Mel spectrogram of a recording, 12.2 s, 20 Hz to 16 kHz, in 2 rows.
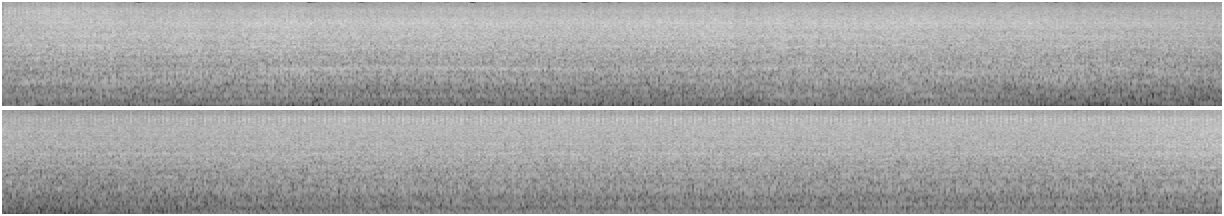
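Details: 2007 Saab 9-5 2.3L turbo 4-cylinder, automatic, FWD, about 124,000 miles, front-end damaged: engine catches and settles into an even idle under heavy outdoor hiss, no knocks or misses; runs fine.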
